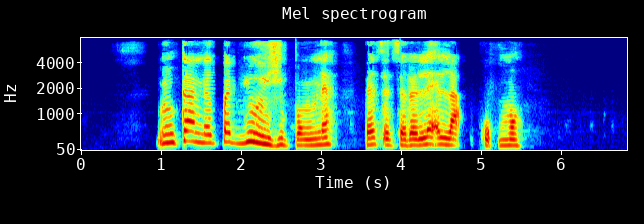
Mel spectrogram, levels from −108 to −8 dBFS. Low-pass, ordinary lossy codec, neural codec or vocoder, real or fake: 7.2 kHz; AAC, 32 kbps; codec, 44.1 kHz, 2.6 kbps, SNAC; fake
